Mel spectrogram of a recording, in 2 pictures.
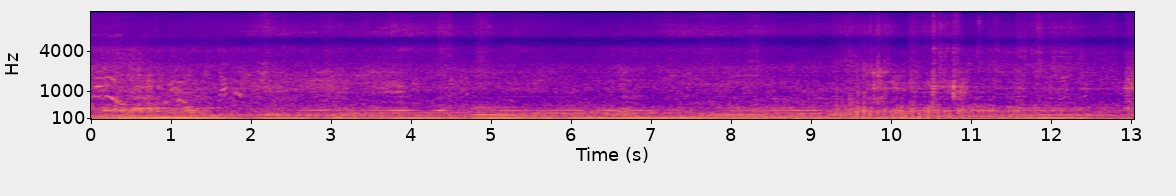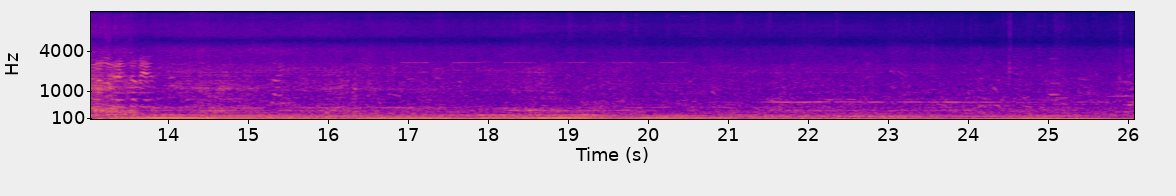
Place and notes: Minsheng E. Rd., Zhongshan Dist. - Soundwalk
Walking on the road, Walking through the streets, To MRT station, Various shops voices, Motorcycle sound, Traffic Sound, Binaural recordings, Zoom H4n+ Soundman OKM II
Taipei City, Taiwan, 15 February 2014, ~19:00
